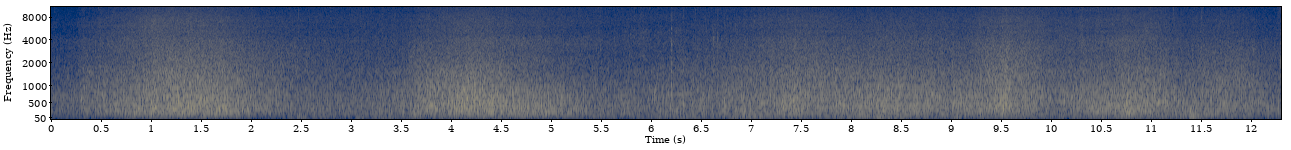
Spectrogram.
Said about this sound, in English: Relax, enjoy the wind and the waves.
